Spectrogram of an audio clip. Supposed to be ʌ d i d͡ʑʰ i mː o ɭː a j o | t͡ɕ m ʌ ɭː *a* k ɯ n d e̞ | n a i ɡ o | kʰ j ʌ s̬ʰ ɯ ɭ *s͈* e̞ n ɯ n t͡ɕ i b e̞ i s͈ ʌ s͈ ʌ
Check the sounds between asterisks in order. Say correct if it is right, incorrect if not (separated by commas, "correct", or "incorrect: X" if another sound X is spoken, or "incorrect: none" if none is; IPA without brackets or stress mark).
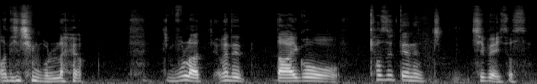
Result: correct, incorrect: t͈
